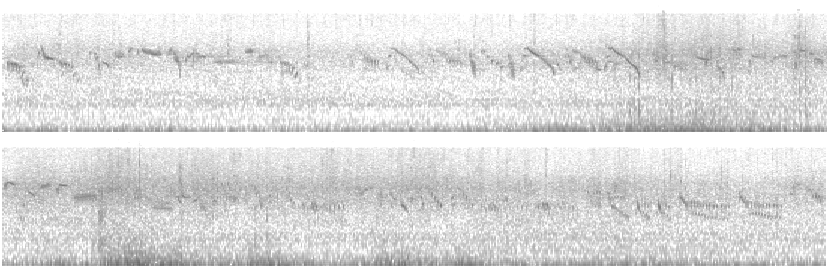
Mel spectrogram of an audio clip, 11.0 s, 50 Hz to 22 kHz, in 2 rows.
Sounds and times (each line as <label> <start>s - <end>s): Morning song thrush very close 0.0s - 6.1s
gusty wind 0.0s - 10.9s
Morning song thrush very close 7.8s - 10.9s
